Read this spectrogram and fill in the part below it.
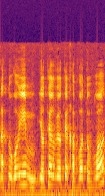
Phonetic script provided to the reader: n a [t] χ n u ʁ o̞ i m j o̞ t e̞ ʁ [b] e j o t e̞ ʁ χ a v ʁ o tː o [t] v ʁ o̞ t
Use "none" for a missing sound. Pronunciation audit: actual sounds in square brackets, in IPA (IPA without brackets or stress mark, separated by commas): none, v, none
